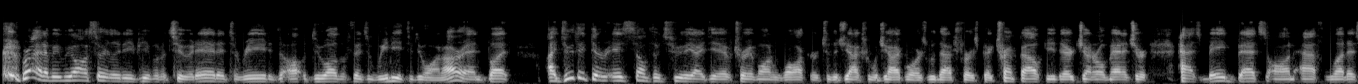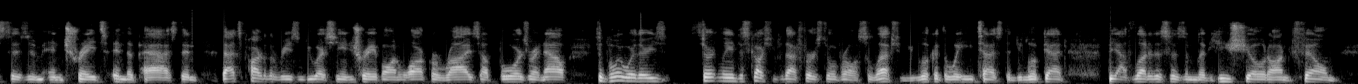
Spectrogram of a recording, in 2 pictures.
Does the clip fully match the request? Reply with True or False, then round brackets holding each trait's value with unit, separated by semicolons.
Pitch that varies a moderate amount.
True (3.3 semitones)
